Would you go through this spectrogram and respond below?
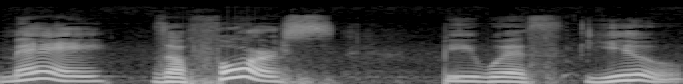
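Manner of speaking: very slow, seductive, sexy delivery. Saying a movie line when asked to say it sexy: sexy delivery. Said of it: "That's sexy".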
